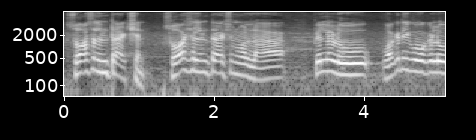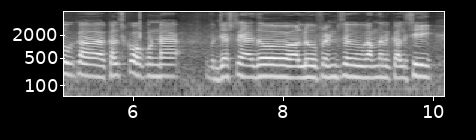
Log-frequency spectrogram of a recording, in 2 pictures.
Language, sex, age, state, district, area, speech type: Telugu, male, 30-45, Andhra Pradesh, Bapatla, rural, spontaneous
